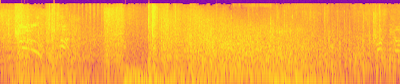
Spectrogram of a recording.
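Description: Large explosions boom and rumble.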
